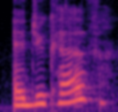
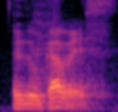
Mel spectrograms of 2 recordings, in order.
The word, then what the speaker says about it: Educaves: I read about a conservation and environmental education project that you started, and my pronunciation is so terrible, but I'm going to say Educave? Educaves, yeah. Educaves.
